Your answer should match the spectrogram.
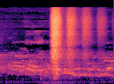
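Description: Men sobbing in a crowd: a faint wavering cry, then a sharp, loud sobbing breath about a second in, followed by a few shorter ones.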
